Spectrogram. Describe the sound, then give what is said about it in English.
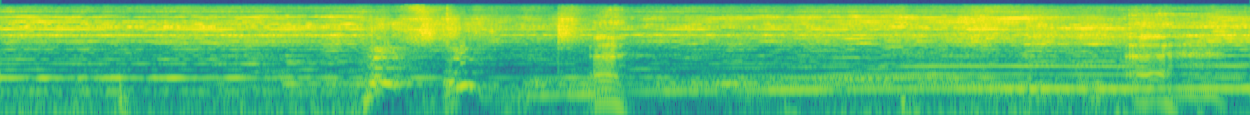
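A big male dog barks and vocalizes in a few short bursts of yips and whines over a steady tonal background, sitting in front of a blank TV. “It's a big boy dog who apparently loves Star Wars. He's sitting there and the TV screen is blank. I want to hear what he has to say here.”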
